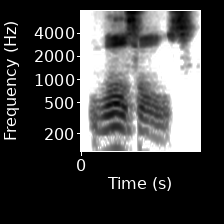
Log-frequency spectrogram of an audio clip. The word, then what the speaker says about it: Waelzholz: It's called Walsholz. It's German. It's WAELZHOLZ. It's pronounced Walsholz.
